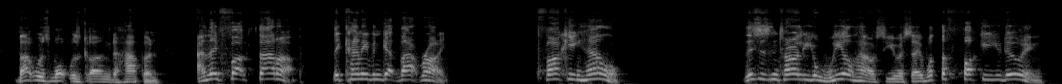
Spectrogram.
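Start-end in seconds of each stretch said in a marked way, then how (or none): 2.0-10.5 high-pitched, angry ranting delivery. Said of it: "I may be unnecessarily angry about this".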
